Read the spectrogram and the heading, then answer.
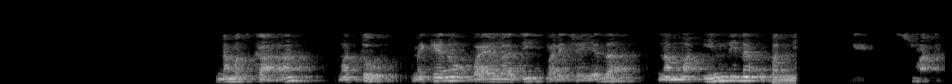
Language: Kannada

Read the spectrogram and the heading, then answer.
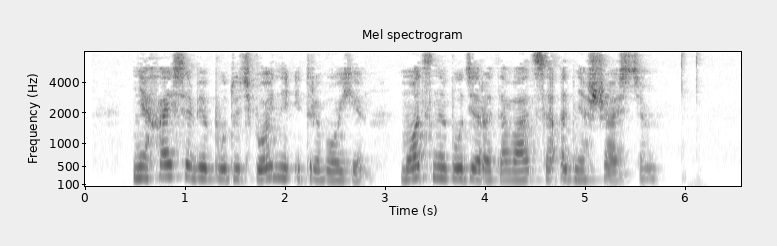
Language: Belarusian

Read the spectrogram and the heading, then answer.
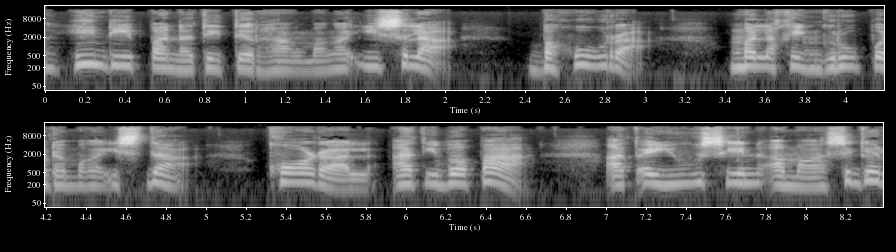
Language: Filipino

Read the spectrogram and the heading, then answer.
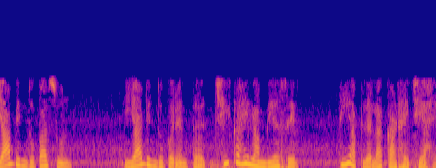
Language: Marathi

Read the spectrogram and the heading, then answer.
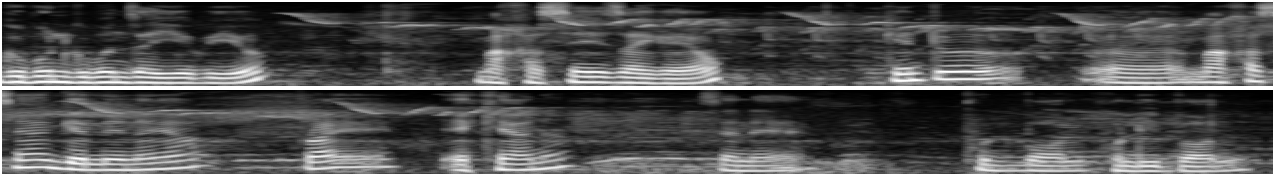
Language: Bodo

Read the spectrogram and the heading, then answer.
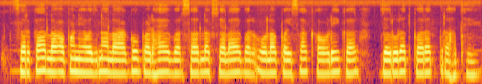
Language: Chhattisgarhi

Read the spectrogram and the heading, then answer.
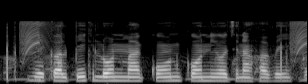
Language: Chhattisgarhi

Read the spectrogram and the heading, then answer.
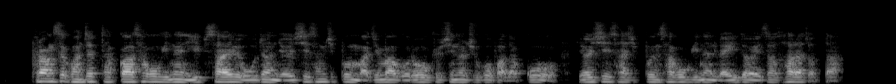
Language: Korean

